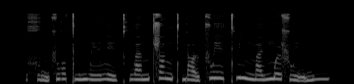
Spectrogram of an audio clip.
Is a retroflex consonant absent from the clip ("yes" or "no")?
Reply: no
